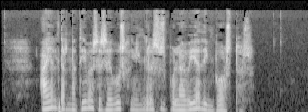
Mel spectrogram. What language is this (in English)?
Galician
